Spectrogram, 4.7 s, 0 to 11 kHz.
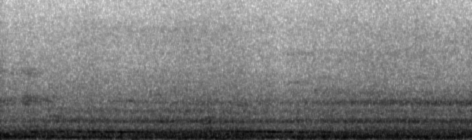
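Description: Keihin-Tohoku Line E233-series electric train pulling in at the platform: a steady rumble with a faint motor whine falling slowly in pitch as it brakes, then a thin high tone near the end.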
